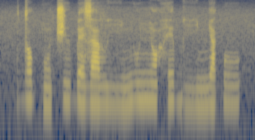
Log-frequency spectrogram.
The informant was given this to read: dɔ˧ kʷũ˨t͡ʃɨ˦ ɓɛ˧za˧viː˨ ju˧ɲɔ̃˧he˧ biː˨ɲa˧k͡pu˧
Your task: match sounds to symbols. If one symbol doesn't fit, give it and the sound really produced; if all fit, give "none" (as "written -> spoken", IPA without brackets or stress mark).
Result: j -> ɲ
